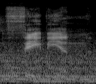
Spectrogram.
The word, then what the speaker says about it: Fabian: And correction, I do believe it is pronounced Fabian.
